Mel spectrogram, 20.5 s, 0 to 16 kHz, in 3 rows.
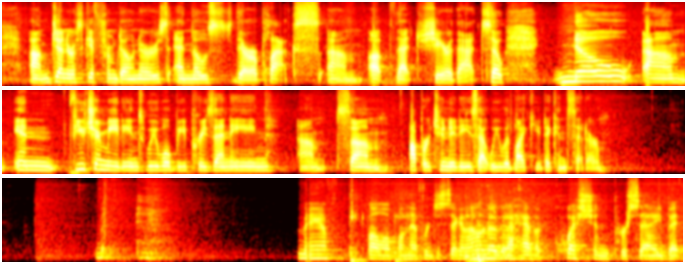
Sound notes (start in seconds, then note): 15.0 clears throat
